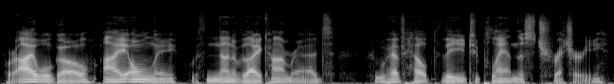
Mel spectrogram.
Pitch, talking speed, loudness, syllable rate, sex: 95 Hz, 185 wpm, -20 LUFS, 4.6 syllables/s, male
